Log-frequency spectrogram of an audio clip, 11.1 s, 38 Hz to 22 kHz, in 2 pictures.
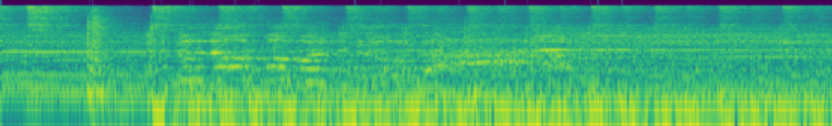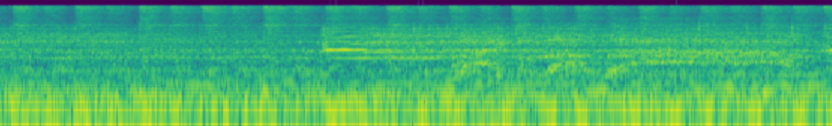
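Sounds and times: bass guitar: 0.0s - 11.0s
distorted electric guitars: 0.0s - 11.0s
drums: 0.0s - 11.0s.

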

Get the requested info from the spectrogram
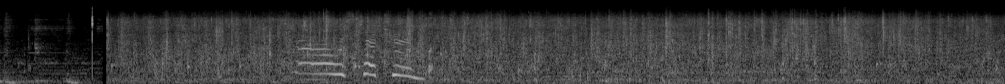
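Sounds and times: fountain jets splashing into pool: 1.1s - 10.0s.

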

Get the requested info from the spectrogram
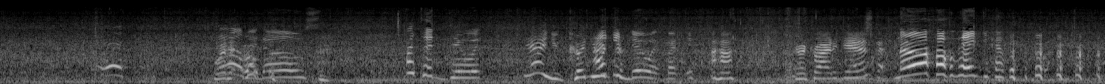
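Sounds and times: swimming pool water sloshing: 0.0s - 11.0s.

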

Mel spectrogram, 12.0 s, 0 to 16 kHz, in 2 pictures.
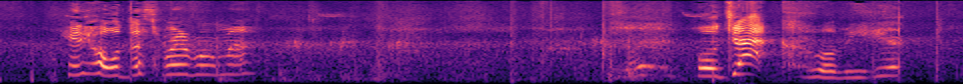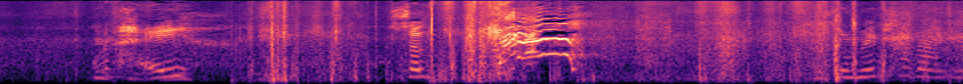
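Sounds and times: child's voice: 3.9s - 5.7s, 6.6s - 7.4s, 11.1s - 12.0s.

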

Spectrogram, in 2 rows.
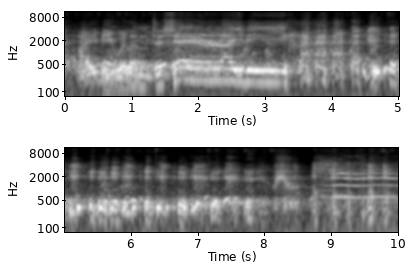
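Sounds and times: cat meowing: 8.8s - 10.0s.

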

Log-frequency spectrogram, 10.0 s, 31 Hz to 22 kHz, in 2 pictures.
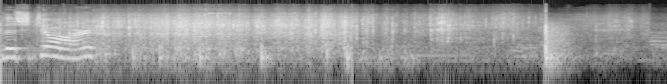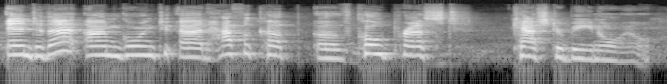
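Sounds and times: paper bag crinkling: 0.0s - 4.9s.

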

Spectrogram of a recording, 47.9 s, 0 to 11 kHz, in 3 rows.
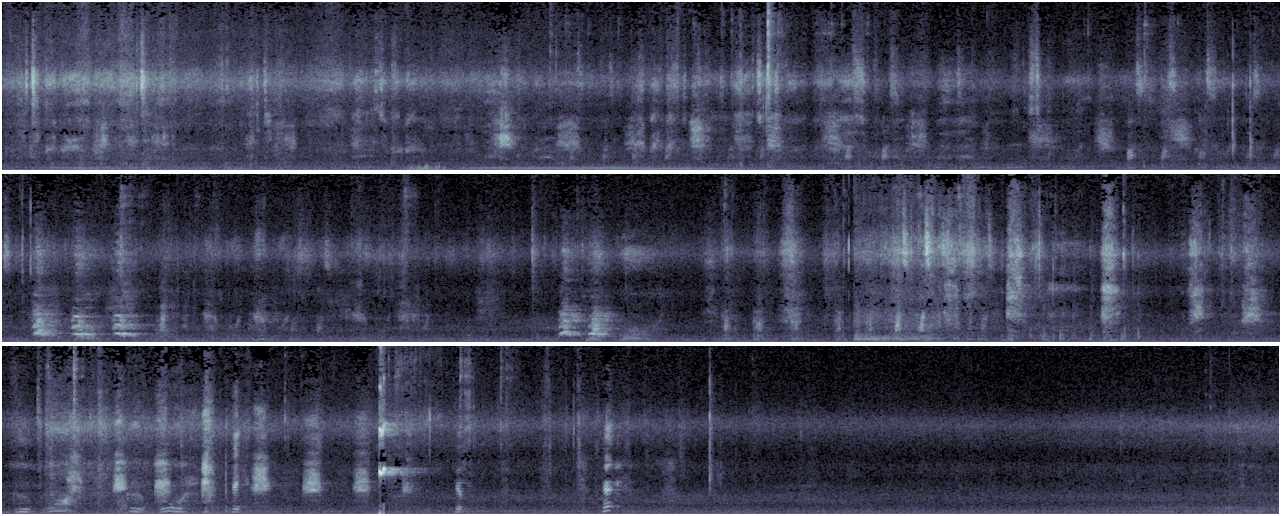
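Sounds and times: steady high hiss: 0.0s - 47.9s.

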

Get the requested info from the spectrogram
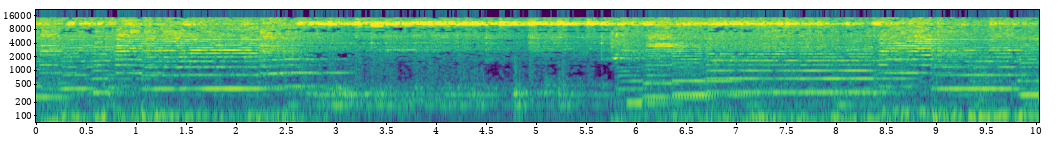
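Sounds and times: saxophone long note: 0.0s - 3.0s, 6.1s - 10.0s
backing track: 0.0s - 10.0s.

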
